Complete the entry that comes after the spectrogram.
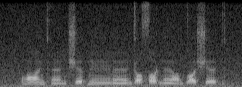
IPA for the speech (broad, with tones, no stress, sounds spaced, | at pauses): ðˤ ɛ̃ː˦ ɡʱ ɛ̃ː˨ ŋ ʃ ɛ˧ ɓ ẽː˧ ɾ ɛ̃ː˨˦ ɡ ɛ˧ zˤ e˦ ɡ ɛ̃ː˦˨ dˤ e˧ ʃ ɛ˧ ɡ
